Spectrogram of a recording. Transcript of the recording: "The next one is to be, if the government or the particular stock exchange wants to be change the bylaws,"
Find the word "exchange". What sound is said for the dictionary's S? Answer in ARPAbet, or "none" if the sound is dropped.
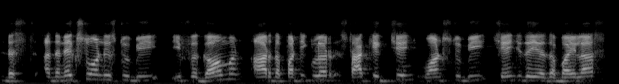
none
